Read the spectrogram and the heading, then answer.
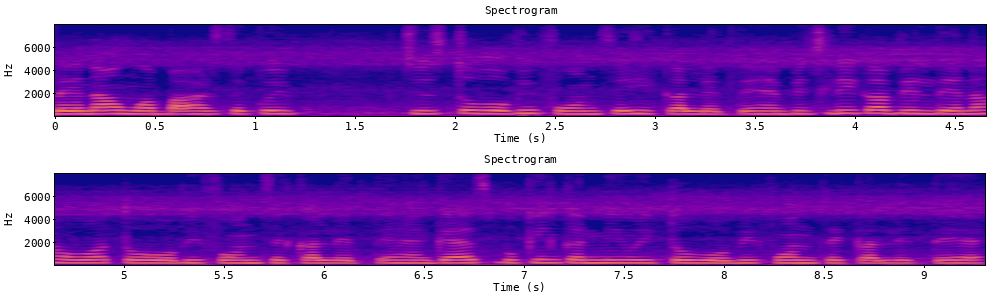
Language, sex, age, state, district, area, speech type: Hindi, female, 18-30, Uttar Pradesh, Pratapgarh, rural, spontaneous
